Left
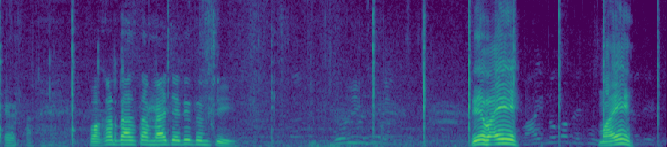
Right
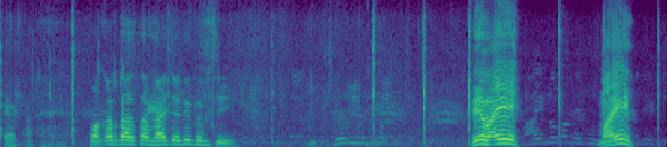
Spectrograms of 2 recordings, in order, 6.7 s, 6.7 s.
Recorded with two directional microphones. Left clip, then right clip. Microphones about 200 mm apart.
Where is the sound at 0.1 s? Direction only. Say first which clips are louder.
Right 4 dB; 45° right (ahead or behind).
